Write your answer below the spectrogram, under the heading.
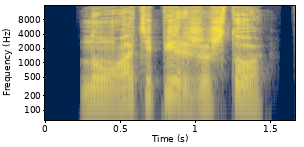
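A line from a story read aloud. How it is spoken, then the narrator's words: Nervous smiling question. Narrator (Russian): спросил Балаганов, испуганно улыбаясь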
